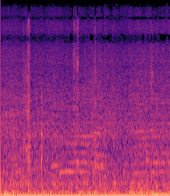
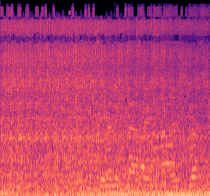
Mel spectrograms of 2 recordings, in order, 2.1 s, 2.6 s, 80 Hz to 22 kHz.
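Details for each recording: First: Honda City: idle holds steady and well above normal with no dip or hunt, then drops to about 700 rpm when the aircon is switched on; high idle, IACV previously replaced with a suspected fake part. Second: Honda City after distributor setup restored to original, check engine cleared, still cold, before aircon on: steady even low idle with no misses, hunting or surging; idle correct, high-idle fault fixed.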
